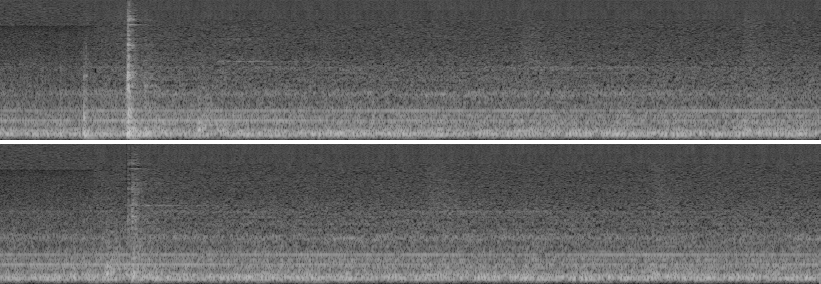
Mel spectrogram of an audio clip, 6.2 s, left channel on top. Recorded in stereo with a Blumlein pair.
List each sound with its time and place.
0.6 s a drawer: 50° left, 3.5 m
